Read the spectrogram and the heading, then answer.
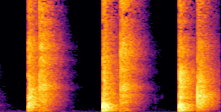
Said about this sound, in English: Stand up and start clapping. Yeah. Yes, sir. And then you get the annoying loud clap, like.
